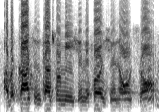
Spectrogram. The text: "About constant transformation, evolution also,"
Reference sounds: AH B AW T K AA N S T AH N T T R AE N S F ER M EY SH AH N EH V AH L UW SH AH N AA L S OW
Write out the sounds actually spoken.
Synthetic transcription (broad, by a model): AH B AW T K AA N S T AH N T T R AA N S F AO M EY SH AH N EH F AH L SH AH N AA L S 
